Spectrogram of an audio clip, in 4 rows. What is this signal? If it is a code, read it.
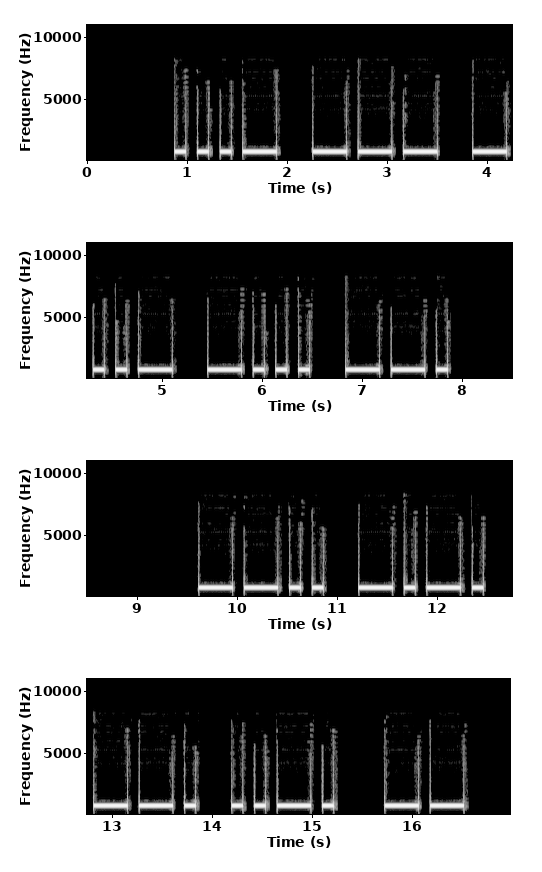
Morse code, heard as a keyed tone, about 10 wpm, 800 Hz. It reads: VOXBG ZCGFM
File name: LEZIONI / 7 GF9Z / 7 GF9Z 10wpm 2611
